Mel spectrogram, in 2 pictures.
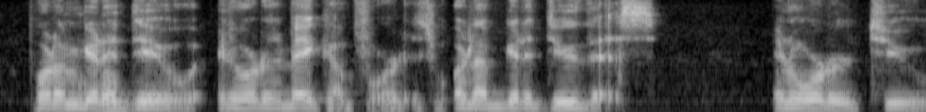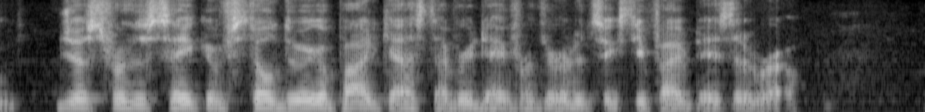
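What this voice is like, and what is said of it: Hoarse, nearly lost voice. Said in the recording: “My voice is practically gone”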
